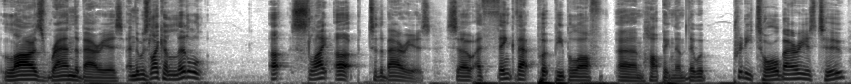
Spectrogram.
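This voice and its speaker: A man co-hosting a podcast, giving a relaxed, rambling race report full of fillers. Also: medium pitch, unhurried. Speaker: podcast co-host. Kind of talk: casual podcast chat.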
